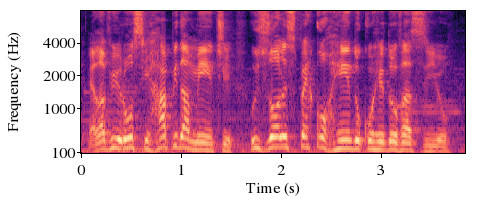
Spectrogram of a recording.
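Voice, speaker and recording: A man with a Brazilian accent narrating a scripted horror story in a measured, dramatic way. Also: a little high, lively intonation, faint music behind.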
